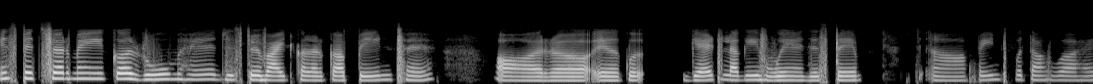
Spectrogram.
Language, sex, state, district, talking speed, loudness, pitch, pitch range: Hindi, female, Bihar, Gaya, 130 wpm, -16 LUFS, 200 Hz, 190-225 Hz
